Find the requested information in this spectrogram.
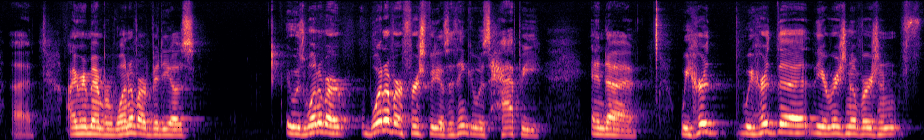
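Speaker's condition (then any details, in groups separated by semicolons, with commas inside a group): No condition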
